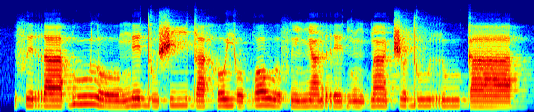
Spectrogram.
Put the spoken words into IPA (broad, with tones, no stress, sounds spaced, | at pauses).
f ɪ˨ r aː˨ ɓ uː˦ l oː˨ ŋ e˦ d u˨ ʃ iː˦ d a˨ h o˦ j o˨ b ɔ˦ β ʊ˨ f ĩ˨ ɲ ã˦ r e˨ ɡ ũ˨ ɡ͡b ã˦˨ t͡ʃ ʊ˦ d uː˦ r uː˦ ɡ aː˦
